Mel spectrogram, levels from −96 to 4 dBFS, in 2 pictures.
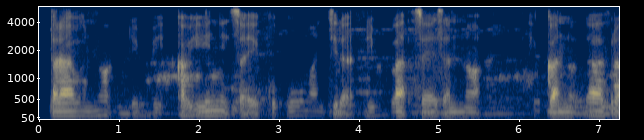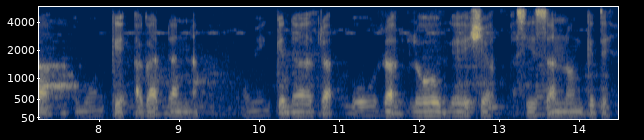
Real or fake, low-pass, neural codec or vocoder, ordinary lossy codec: real; 5.4 kHz; none; Opus, 32 kbps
